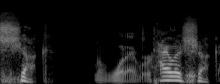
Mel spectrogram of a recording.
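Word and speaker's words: Shough: The only thing that I go back I know it's it's Shuck. Whatever. Tyler Shuck. I was saying show. It's Shuck.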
